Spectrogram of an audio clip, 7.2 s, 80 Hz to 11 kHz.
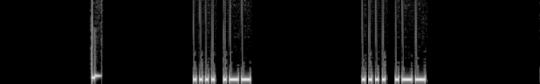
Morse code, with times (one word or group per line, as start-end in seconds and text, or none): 2.6-3.3 HW
4.8-5.7 HW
